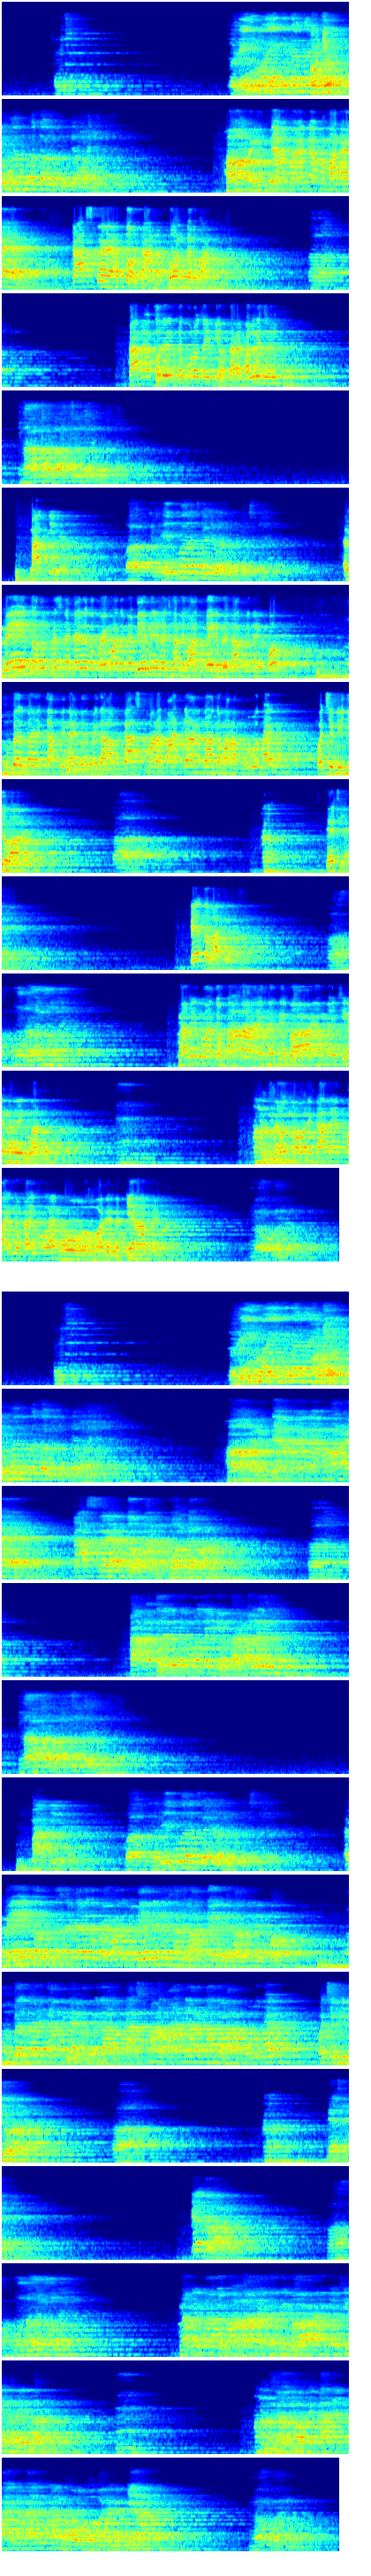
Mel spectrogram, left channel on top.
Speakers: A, on the right (about 70°); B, on the left (about 80°).
A: <inaudible> રિંગ વાઈગી તા ખરી
B: હું
A: પણ
B: થયું
A: હિસ્ટ્રીમાં જ બતાવતું ક્યાં વહી ગયું.
B: હા એ જ ને આમાં હેને આમાં મારે ટાસ્ક એ હતો તાણે ફોન કરવાનો.
A: હા
B: તારે હતો ને ઈજ કે પૂરો થઈ ગયો તારે કર લીધો ઈ?
A: ના મારે બાકી છે હજી ત
B: બાકી હૈ?
A: બાકી હે એકવાર જ કર્યો તો રૂપેશભાઈને
B: મેં એકવાર રૂપેશને કર્યો તો પણ એમાં તો મેં બે મિનિટ જ ખાલી વાત કરી પછી કાપી નાયખો.
A: હા
B: રૂપેશભાઈ કાપી નાખ્યો તો મે કીધું આ ટાસ્ક મારા પાંચ જણાને કા તા મારા પૂરો થાય ને પછી બીજો આવે.
A: હા
B: હા એટલે કેતો બાકી
A: હા હું નવીનમાં કાઈ?
B: નવીનમાં તો કાઈ નથી ભાઈ અમે છીએ નવીનમાં તો.
A: હમ
B: હહ નવીનમાં વળી એક કાલે એક પાયલોટ આયવો હે નવો વરી એને ક્યાં આપે.
A: નવો પાયલોટ?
